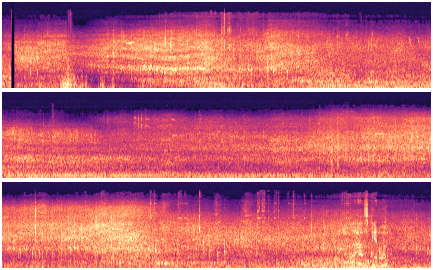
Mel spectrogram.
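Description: Steady rush of road traffic passing beside the bridge, mixed with wind on the microphone, with a low engine hum from a passing vehicle for several seconds in the middle. A few handling knocks in the first two seconds.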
